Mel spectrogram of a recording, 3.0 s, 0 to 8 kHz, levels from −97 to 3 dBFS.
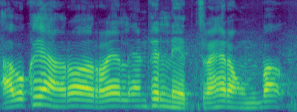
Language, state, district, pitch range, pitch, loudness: Kokborok, Tripura, West Tripura, 135-175 Hz, 165 Hz, -14 LUFS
